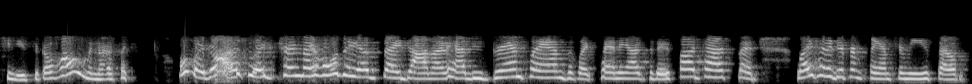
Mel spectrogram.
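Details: Adult woman speaking; Normal speech.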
